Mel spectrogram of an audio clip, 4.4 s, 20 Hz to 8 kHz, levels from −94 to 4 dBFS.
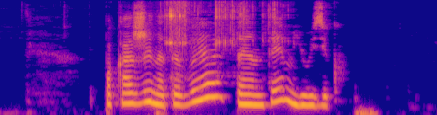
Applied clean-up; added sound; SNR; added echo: classical method Wiener filter.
